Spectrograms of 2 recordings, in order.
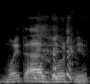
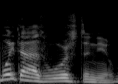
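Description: First: Unvoiced whisper of the repeated line; whispered aside. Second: Said in the usual way. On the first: Real, not acted. Friend whispering a repeated aside to the group.

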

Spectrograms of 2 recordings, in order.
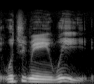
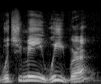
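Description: First: Said in the usual way. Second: Mildly confrontational mock of the bellman; imitated aggressive challenge. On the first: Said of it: "And then he started getting aggressive". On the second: Bellman challenges delivery driver over "we", mildly aggressive imitation. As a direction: push the question harder, challenging him. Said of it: "he started getting aggressive".

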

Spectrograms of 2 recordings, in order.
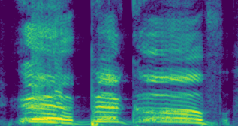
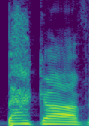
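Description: First: Slow, very high, loud mock bellow; mocking dim-witted vampire. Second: Said in the usual way. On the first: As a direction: stretch it into an exaggerated goofy wail. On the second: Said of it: "So he's like".

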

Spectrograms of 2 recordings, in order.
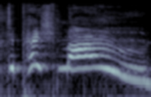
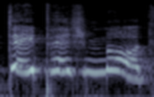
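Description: First: "[name]" said the ordinary English way; plain English [name]. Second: "[name]" said the French way, slow and posh; dad's French [name]. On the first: Shown as a demonstration. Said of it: "Dad, it's [name]". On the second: Retold or imitated. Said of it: "as my dad would say".

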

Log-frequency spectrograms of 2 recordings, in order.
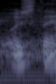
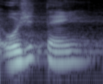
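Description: First: Dropped to a near hush; suggestive hush. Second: Said in the usual way. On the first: Shown as a demonstration. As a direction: whisper it as a sly hint. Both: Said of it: "A mensagem mais romântica hoje é".

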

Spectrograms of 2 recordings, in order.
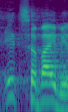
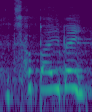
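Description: First: Put-on gushing over a baby. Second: Put-on very high, soft, airy cooing of It's a baby. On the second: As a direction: coo It's a baby gently, as if to the infant itself. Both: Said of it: "you find yourself saying the dumbest things".

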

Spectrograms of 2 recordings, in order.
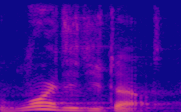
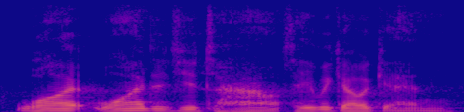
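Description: First: Frustrated demand for an explanation; scolding question with an emphatic swoop; angry tone. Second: Slightly frustrated, tired of it all; long-suffering, resigned. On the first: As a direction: demonstrate an exasperated telling-off. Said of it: "angry tone". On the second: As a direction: ask it as if let down yet one more time. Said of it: "kind of long-suffering". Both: Shown as a demonstration.

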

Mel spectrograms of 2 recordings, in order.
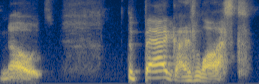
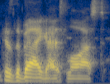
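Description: First: Son's voice. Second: Said in the usual way. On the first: Retold or imitated. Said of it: "He's like". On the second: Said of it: "And he was crying 'cause the".

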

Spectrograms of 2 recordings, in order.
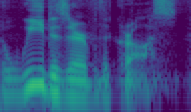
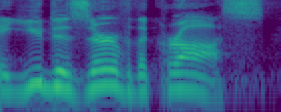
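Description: First: Soft, lower "We deserve the cross"; quieter, blunted "We", falling at the end; softened collective. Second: Slow, drawn-out YOU deserve the cross; slow, weighty "You deserve the cross"; pointed accusation. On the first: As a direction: say "We" low and let it drop away. Contrasts 'we' with pointed 'you'. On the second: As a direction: press "You" home, word by word. Contrasts 'you' with collective 'we'. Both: Acted.

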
